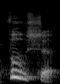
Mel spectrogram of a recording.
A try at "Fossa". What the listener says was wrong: You added extra syllables. It's Foosh. No, you saying Foosha. So you're adding a sh. Foosh. Foosh.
